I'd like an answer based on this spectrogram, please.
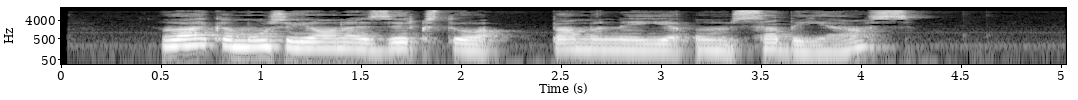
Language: Latvian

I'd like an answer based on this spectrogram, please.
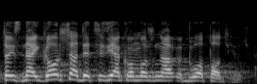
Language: Polish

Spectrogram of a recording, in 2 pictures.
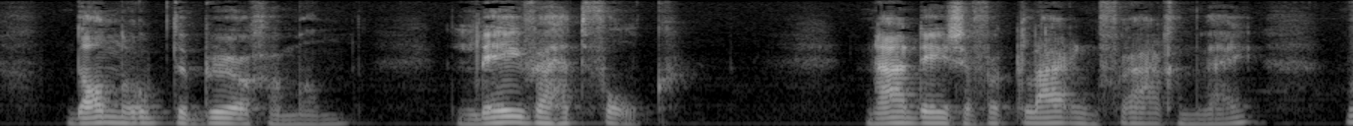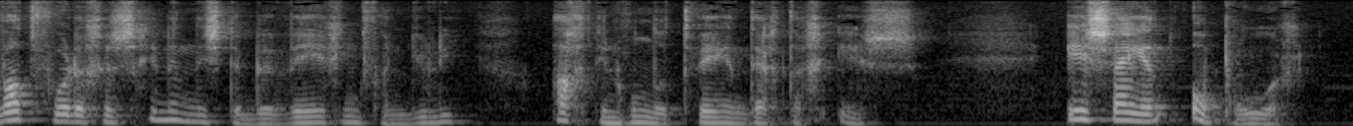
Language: Dutch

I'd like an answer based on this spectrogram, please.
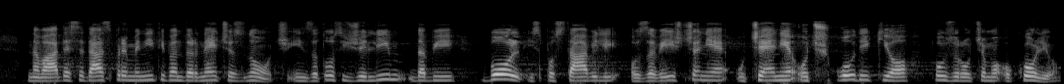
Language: Slovenian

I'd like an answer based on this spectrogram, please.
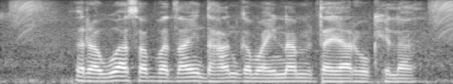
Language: Bhojpuri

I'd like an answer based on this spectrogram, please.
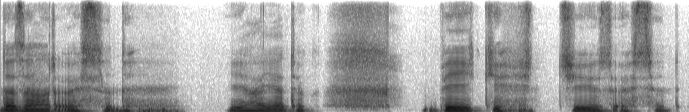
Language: Kashmiri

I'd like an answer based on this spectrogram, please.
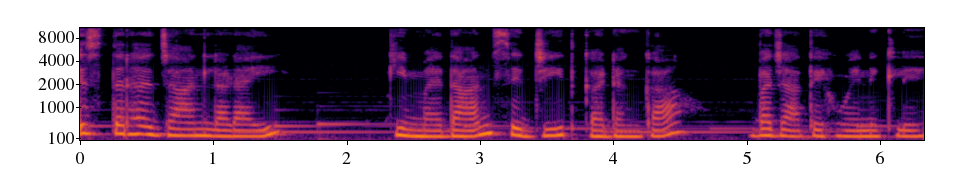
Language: Hindi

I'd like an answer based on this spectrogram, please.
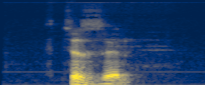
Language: Kabyle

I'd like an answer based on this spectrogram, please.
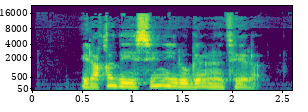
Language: Kabyle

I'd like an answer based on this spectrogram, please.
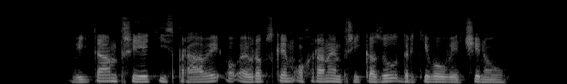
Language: Czech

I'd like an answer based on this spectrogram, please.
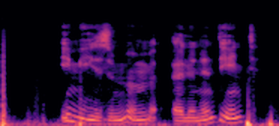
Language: Kabyle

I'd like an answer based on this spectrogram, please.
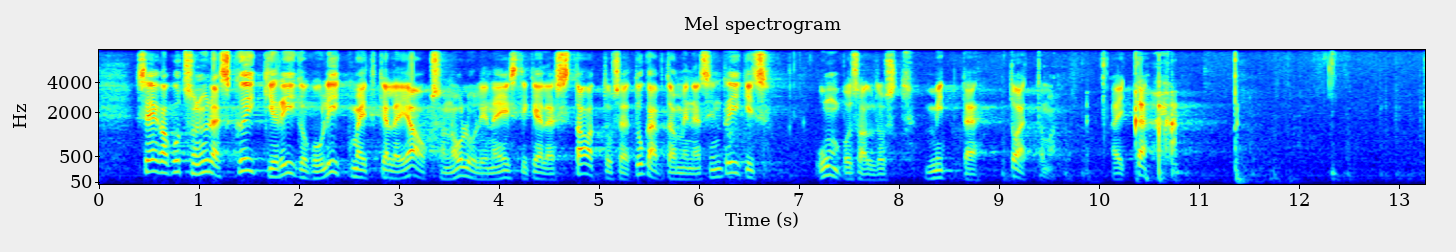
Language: Estonian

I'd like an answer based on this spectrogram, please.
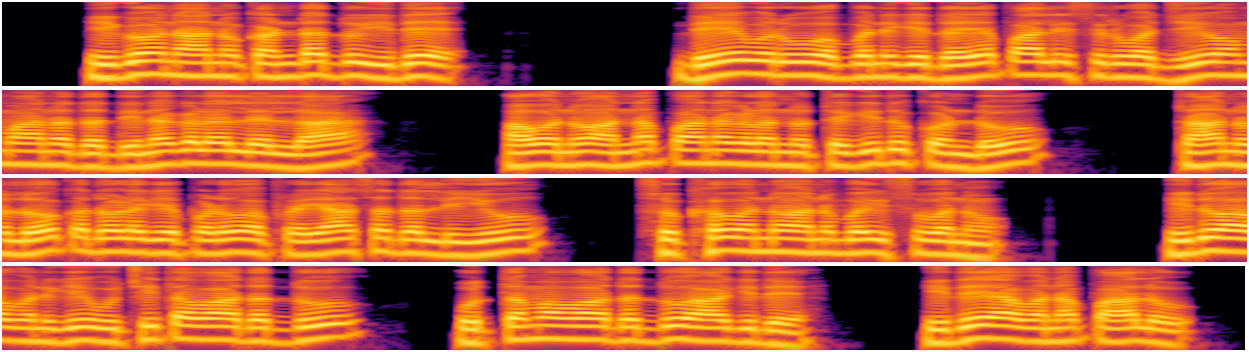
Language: Kannada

